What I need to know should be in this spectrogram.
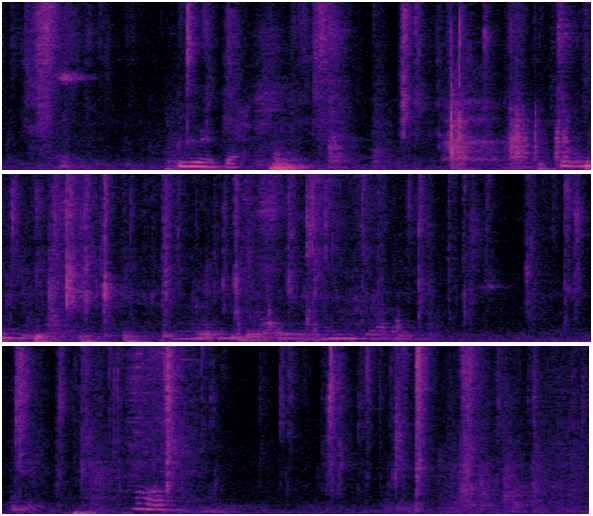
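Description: A young girl talks close to the microphone.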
